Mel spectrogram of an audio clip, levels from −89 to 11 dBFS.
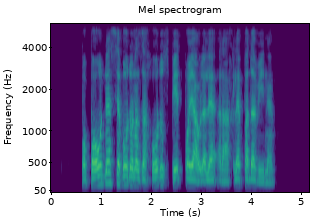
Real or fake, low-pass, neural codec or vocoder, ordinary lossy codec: real; 5.4 kHz; none; none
